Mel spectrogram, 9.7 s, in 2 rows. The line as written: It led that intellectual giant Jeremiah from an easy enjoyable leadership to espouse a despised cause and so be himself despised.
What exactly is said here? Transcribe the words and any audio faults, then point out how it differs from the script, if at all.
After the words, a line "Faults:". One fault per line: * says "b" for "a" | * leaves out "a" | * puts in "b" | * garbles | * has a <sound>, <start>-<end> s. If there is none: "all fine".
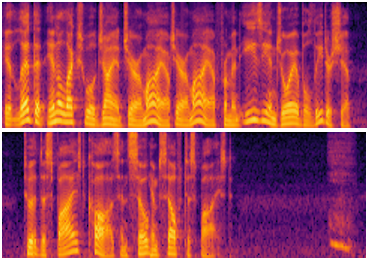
It led that intellectual giant Jeremiah Jeremiah from an easy enjoyable leadership to a despised cause and so himself despised.
Faults:
* puts in "Jeremiah"
* leaves out "espouse"
* leaves out "be"
* has a sniff, 9.2-9.6 s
